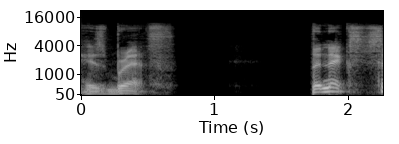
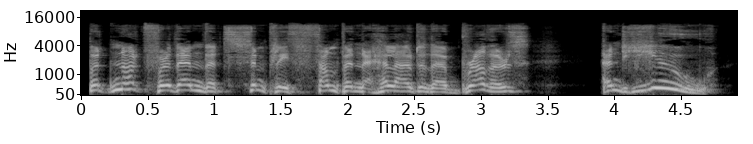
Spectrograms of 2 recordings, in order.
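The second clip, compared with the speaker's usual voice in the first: high, loud scolding yell; 10 semitones higher, 3 dB louder than usual. Acted. Landlady yells at the policeman brother. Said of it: "she yelled".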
